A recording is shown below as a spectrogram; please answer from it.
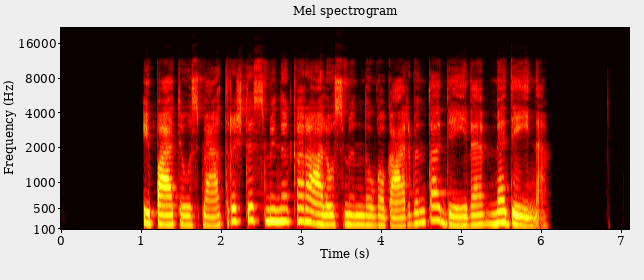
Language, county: Lithuanian, Vilnius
